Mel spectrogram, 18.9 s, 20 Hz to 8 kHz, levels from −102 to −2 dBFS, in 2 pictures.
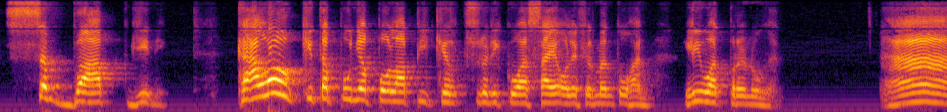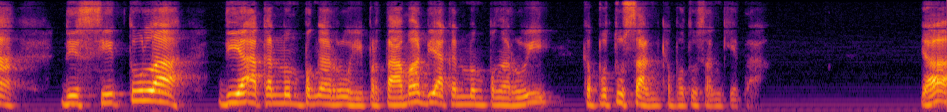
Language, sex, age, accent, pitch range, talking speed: Indonesian, male, 40-59, native, 145-195 Hz, 80 wpm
